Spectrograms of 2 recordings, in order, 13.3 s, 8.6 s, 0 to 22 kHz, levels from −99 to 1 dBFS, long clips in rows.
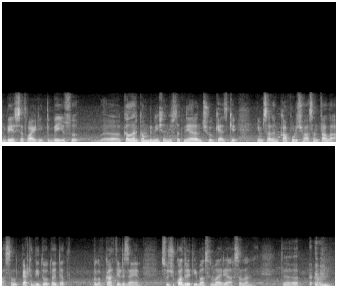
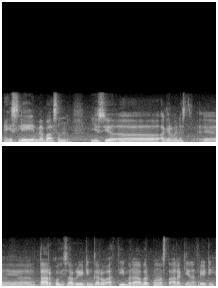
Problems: background sounds at intervals, background conversations at intervals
